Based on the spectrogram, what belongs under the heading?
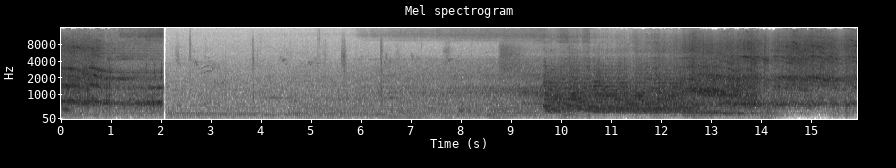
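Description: Amtrak Siemens ACS-64 electric locomotive approaching with a low hum, then sounding its multi-note horn for about four seconds as it comes past. Its stainless-steel Amfleet passenger coaches then rush by with a steady wheel whine. Before that, the coaches of another passing train are heard, cut off abruptly about two seconds in.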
